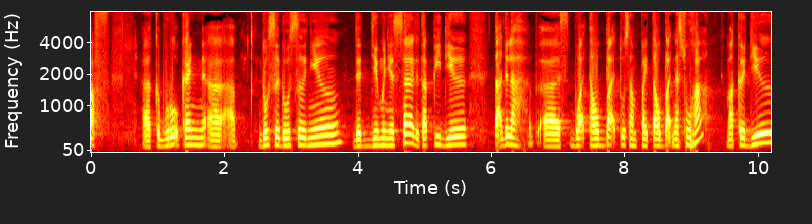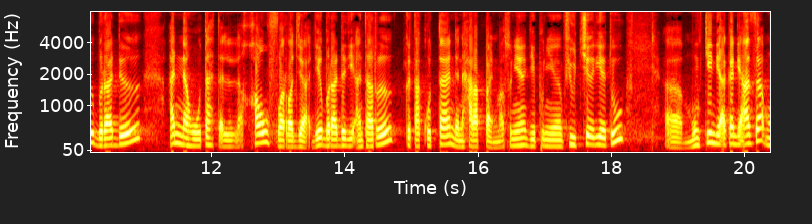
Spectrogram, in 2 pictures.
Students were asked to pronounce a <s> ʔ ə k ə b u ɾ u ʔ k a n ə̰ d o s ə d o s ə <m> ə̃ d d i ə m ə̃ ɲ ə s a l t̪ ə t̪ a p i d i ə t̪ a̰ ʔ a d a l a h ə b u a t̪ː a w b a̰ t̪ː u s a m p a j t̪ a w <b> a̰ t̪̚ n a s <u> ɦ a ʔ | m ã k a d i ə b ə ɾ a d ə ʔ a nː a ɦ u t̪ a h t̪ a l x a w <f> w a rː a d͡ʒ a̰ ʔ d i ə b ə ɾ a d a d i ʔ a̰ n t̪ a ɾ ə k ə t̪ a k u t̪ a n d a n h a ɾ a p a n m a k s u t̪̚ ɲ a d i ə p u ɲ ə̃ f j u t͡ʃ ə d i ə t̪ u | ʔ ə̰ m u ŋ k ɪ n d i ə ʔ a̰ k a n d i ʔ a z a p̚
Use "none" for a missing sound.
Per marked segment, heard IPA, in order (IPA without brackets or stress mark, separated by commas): f, ɲ, b, u, f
